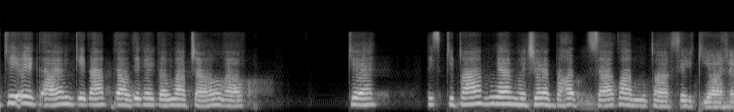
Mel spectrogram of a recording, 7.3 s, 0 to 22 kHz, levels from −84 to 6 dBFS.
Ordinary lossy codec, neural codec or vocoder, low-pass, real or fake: none; codec, 16 kHz, 0.5 kbps, FreqCodec, smaller model; none; fake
